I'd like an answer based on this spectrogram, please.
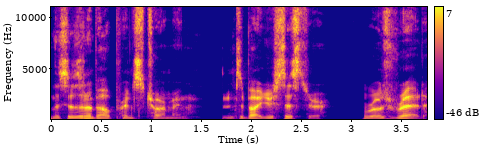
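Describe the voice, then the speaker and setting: In a put-on character voice, a man speaks at a moderate pace with a very deep, low pitch. The recording is very clean, with a silent background. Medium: audio drama. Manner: blunt, terse, businesslike.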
